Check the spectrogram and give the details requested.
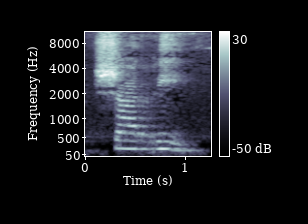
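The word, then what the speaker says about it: شر: Di ayat ketiga, keempat, dan kelima masih ada lafadz min syarri. Dan cara membacanya masih sama. Mingnya itu dibaca samar dan dengung, syanya pendek, bunyi R-nya double, lalu bunyi ri-nya juga pendek ya.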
